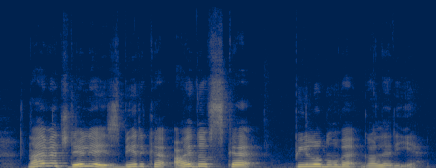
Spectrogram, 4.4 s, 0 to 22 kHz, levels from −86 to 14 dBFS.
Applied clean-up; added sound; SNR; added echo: none; none; none; none.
